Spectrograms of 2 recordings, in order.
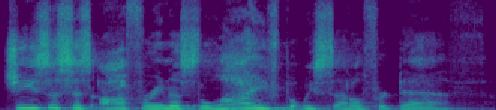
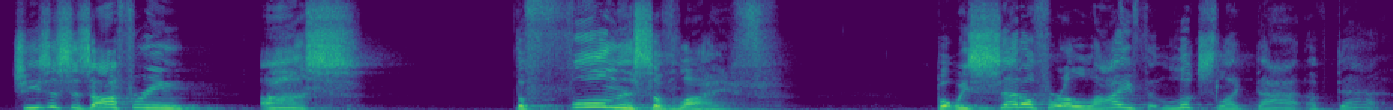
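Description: First: Said in the usual way. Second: Jesus is offering us drawn out slow and higher, Jesus stressed; slow emphatic repeat. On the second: Real, not acted. Pastor presses the point home to the congregation, slow and emphatic. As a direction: lean into Jesus, slowly, then press settle. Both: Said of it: "repeats line with more force".

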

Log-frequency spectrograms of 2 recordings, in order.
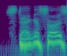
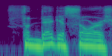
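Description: First: Said in the usual way. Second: "Fedegosaurus" with a fumbled F opening; imitated mispronunciation. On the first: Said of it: "You mean Stegosaurus?". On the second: Voice actor imitating colleague botching a promo word, mispronounced. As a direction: stumble into "Fedegosaurus", losing the "St" at the front. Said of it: "I couldn't say the fucking word".

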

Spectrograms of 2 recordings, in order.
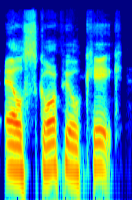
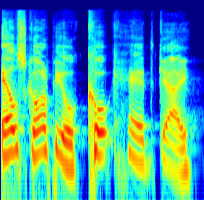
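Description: First: Slow, careful reading of "El Scorpio Cake"; "El Scorpio Cake" read louder as a name; misread name. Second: High and loud "El Scorpio", then "coke head guy" very slow and spelled out; mocking correction with "coke head guy" slowed right down; corrected reading. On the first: Real, not acted. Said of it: "you thought the guy's name was El Scorpio Cake". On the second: Shown as a demonstration. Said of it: "try that one again".

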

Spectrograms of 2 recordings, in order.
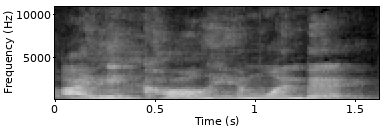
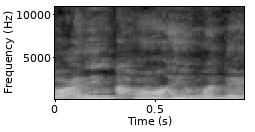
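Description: First: Slow, weighty, leaning on didnt; slow emphatic. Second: Higher, lighter take with didnt stressed; higher retelling. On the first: Telling someone yesterday, slow and emphatic. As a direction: spell out didnt call him one day slowly. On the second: Retelling the missed call, pitched up and incredulous. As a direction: lift it up, quick and incredulous. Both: Retold or imitated. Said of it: "I go".

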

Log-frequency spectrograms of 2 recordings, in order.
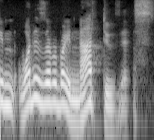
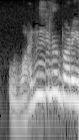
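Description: First: Wondering why nobody else does it; puzzled questioning. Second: High, wondering question; puzzled questioning. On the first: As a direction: repeat the question, a bit less high. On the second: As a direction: ask it in disbelief, pitched way up. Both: Retold or imitated. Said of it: "And then I started questioning".

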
